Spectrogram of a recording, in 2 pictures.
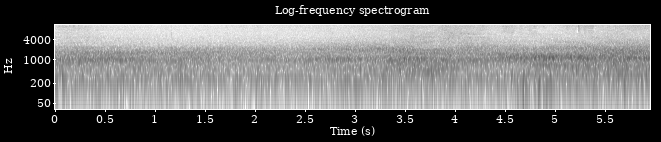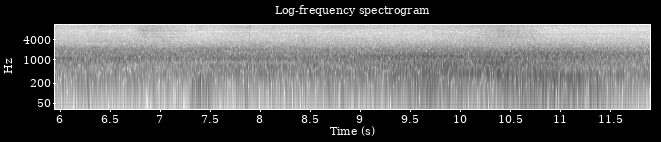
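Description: Steady rushing noise of road traffic, growing a little louder near the end.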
